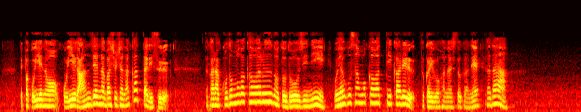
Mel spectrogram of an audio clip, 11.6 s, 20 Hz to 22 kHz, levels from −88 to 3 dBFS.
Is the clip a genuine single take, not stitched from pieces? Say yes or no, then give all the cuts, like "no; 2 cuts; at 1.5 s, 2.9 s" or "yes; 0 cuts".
no; 3 cuts; at 6.6 s, 8.3 s, 9.7 s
